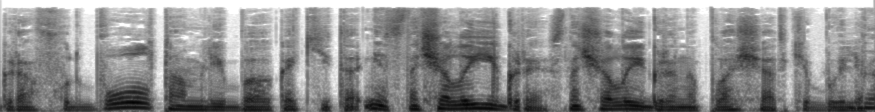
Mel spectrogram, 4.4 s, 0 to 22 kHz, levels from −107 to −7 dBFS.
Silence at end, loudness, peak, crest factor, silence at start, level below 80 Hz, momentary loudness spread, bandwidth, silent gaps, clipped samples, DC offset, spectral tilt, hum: 0 s; -18 LUFS; 0 dBFS; 16 dB; 0 s; -38 dBFS; 9 LU; 16.5 kHz; none; under 0.1%; under 0.1%; -5.5 dB/octave; none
